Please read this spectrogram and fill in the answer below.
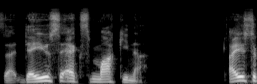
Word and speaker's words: Deus ex machina: It took me forever to figure out how to pronounce that. Deus ex machina.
